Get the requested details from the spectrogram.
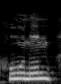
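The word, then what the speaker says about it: הוא: 자 후라고 얘기하면 자 후라고 발음하면 뒤에 알레프 아라고 발음하지 않습니다. 알레프는 모음 아니에요. 여기서는 지금 아무런 모음 표기가 없으니까 묵음 처리를 하시면 됩니다. 그냥 후로 발음이 끝내시면 돼요. 후는 3인칭 남성 그 사물일 경우엔 그것.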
